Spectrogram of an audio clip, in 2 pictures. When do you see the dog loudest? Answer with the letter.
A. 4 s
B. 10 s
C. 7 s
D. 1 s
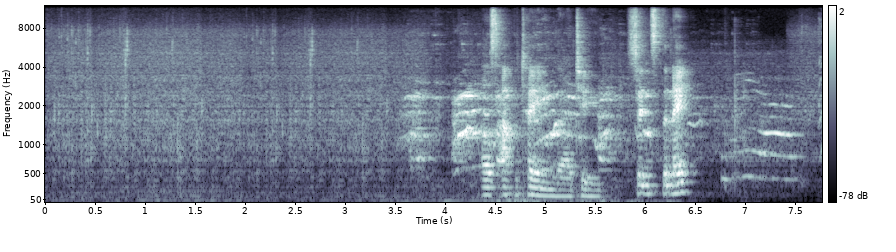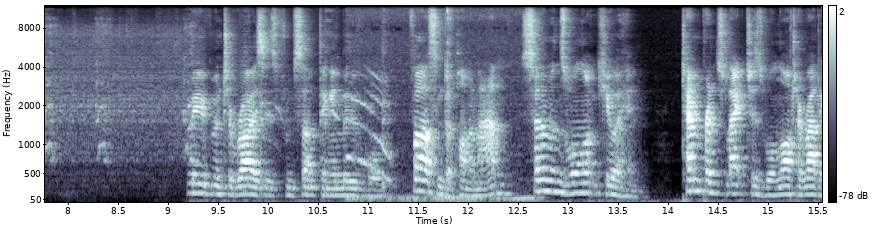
A.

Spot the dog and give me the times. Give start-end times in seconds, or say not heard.
3.5-9.3.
